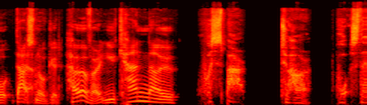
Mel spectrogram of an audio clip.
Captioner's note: whispering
